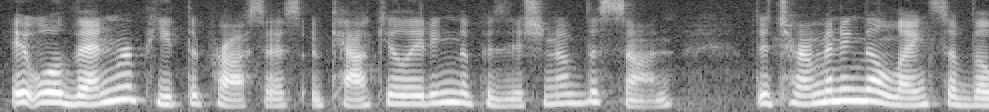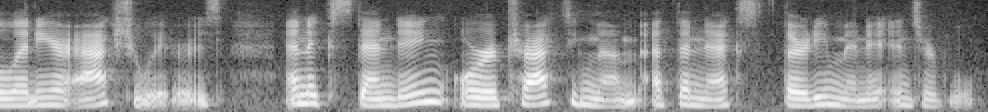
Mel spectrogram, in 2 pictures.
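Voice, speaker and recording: Mid-pitched young woman, scripted technical narration. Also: brisk. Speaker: student project presenter.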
